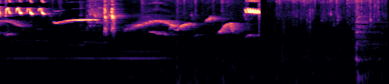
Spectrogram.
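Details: Asian pied starling, a talkative pet bird noted for imitating other birds, giving a medley of rattling high trills, swooping whistled glides and a sharp squeak, then a pause with soft background hum.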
